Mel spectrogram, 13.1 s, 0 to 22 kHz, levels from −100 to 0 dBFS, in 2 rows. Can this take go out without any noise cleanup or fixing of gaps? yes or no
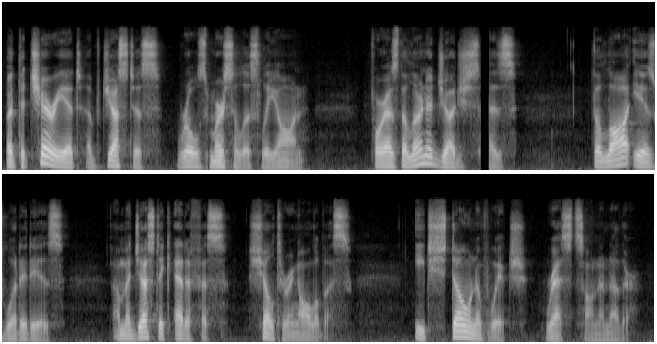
no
